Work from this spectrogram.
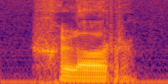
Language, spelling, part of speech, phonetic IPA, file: Polish, chlor, noun, [xlɔr], Pl-chlor.ogg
